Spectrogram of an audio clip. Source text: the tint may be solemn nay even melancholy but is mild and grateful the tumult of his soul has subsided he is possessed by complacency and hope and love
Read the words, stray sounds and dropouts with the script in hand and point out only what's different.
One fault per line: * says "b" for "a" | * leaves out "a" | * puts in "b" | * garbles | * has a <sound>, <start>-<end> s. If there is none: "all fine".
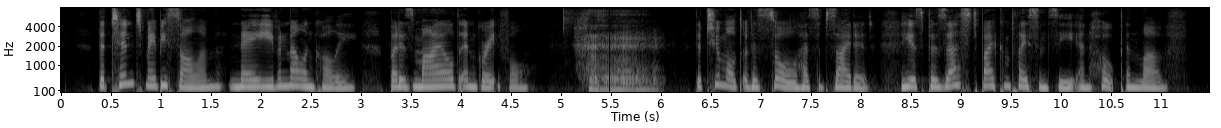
* has a laugh, 5.0-6.1 s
